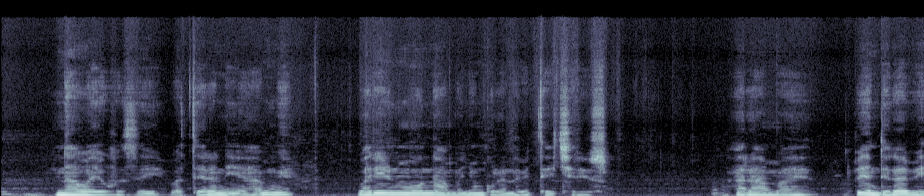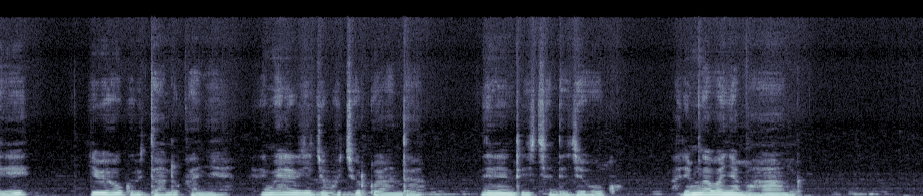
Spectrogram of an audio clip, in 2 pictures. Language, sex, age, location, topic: Kinyarwanda, female, 18-24, Kigali, health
